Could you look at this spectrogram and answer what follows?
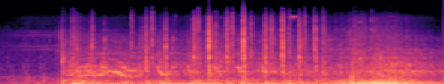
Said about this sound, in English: Many who prefer the sound of falling timber.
